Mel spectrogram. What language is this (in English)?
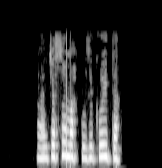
Santiago del Estero Quichua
